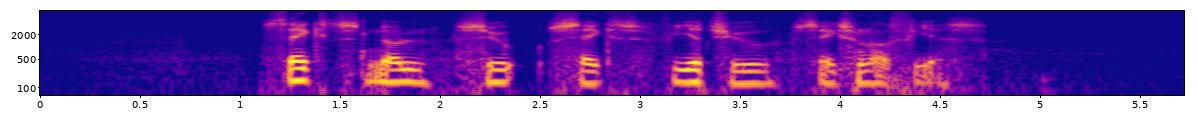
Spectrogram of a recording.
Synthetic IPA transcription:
seɡ̥snɔ̽lsyʊ̰seɡ̥sfiːɐɒt͡sʰyːʊseɡ̥shunɐð̞ˠɒ̽fiɐ̰s

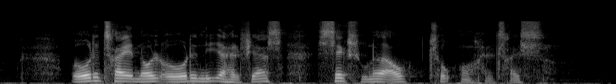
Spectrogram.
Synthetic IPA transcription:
ɔ̽ːɾət͡sʰʁɛ̰ːnɔ̽lɔ̽ːɾənḭːɒ̽ɦælfjæɐsːeɡ̥shunɐð̞ˠɒʊt͡sʰo̝̰ːɒ̽hælt͡sʰʁas

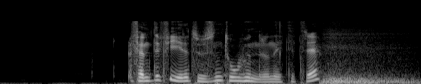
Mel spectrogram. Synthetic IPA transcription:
fɛmt̪̬ɪfiːɾət̪ʰʉːsn̩t̪ʰuːhʉnd̪ɾəoːnɪt̪ʰːɪt̪ʰɾeː

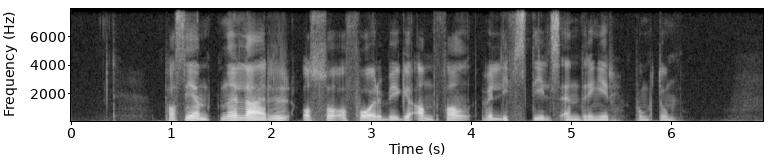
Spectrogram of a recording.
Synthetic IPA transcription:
pʰɑsɪɛnt̪ənəlæːɾəɾɔsɔʔoːfoːɾəbʏɡːə̰ʔɑnfɑlʋeːlɪfst̪iːlsɛ̰nd̪ɾɪŋəɾpʰʊŋkt̪ʊm

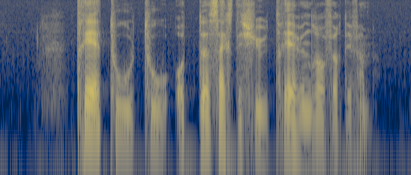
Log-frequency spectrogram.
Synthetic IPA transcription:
t̪ʰʁeːt̪ʰuːt̪ʰuːʔɔt̪əsækst̪ɪʃʉːt̪ʰʁeːhʉnd̪ʁəoːfœʁt̪ɪfɛ̰m

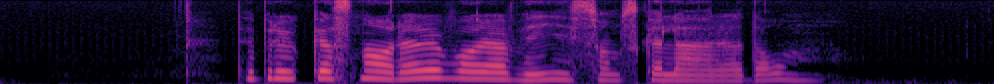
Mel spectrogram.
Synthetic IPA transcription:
d̪̥ɛbɾʉ̟ːkaʂnɑːɾaɾəvɑːɾavɪsɔmskalæːɾad̪ɔm

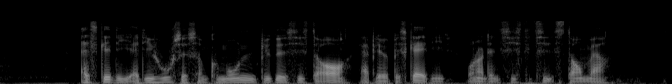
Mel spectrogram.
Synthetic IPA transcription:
ʔæðˠsɡ̥e̝l̰iəæd̥iɦṵːsəsɒ̽mkʰo̝muːnn̩b̥yɡ̥əð̞̩ˠsisd̥əʔɒ̰ːæɐb̥le̝ːð̩ˠb̥e̝sɡ̥ɛ̰ːð̥ˠiðˠɔ̽n̰ɐd̥ensisd̥ə̥t͡sʰið̞̰ˠsd̥ɒʊmʋæɐ̰

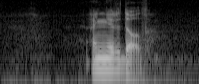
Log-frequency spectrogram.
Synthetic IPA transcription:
æŋəɾd̪ɑ̰ːl

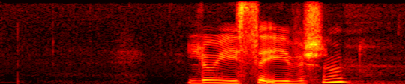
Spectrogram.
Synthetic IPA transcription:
lʉiːsəʔiːʋəʃn̩

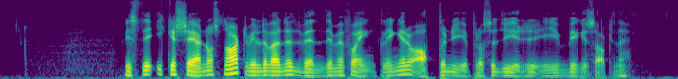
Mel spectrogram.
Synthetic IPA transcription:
ʋɪsd̪eːʔɪkːəʂeːɳuːsnɑːʈʋɪld̪eːʋæːɾənœd̪ʋɛnd̪ɪmeːfɔɛ̰ŋklɪŋəɾoːʔɑ̰t̪əɳyːəpʰɾʊsəd̪yːɾə̰ɾɪːbʏɡəsɑ̰ːkənə

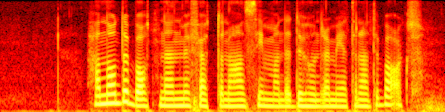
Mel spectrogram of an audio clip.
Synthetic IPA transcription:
hanːɔd̪ːəbɔt̪nənmɛfœt̪ːəɳahansɪmːand̪əd̪ɛɦɵnd̪ɾameːt̪əɳat̪ʰɪlbɑ̰ːks

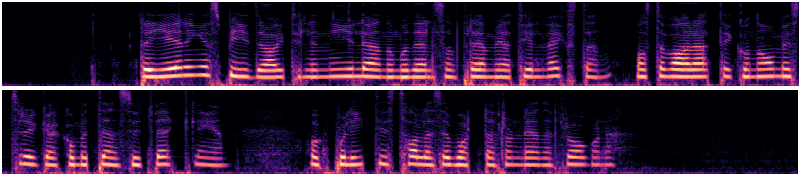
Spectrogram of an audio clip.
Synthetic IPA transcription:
ɾɛjeːɾɪŋənsbiːd̪ɾɑːɡt̪ʰɪlɛnːyːløːnəmʊd̪ɛlːsɔmfɾɛmjaʈʰɪlːvɛkst̪ənmɔst̪əvɑːɾat̪ɛkʊnoːmɪsk̚t̪ʰːɾʏɡːakʰɔmpɛt̪ʰɛnsʉ̟ːt̪vɛklɪŋən | ɔkpʰʊliːt̪ɪskt̪hɔlːasɛjbɔʈːafɾɔnløːnəfɾoːɡʊɳa

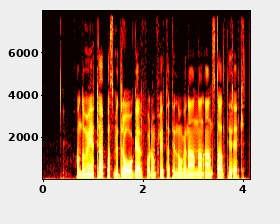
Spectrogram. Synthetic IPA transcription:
ɔmd̪ɔmeːʈʰapːasmed̪ɾoːɡəɾfoːɖɔmflʏt̪ːat̪ʰɪlnoːɡɔnanːanʔanːst̪alt̪̚d̪ɪɾɛkt̪

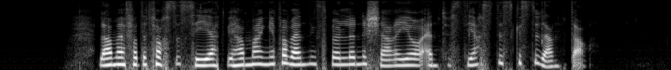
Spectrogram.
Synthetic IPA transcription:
lɑːmæɪfɔʁd̪eːfœʁst̪əsiːɑt̪ʰʋiːhɑːʁmɑŋːəfɔʁʋɛnt̪nɪŋsfʉlənɪʃæʁɪəoːʔɛ̰nt̪ʰʉsɪɑst̪ɪskəst̪ʉd̪ɛnt̪ə̰ʁ

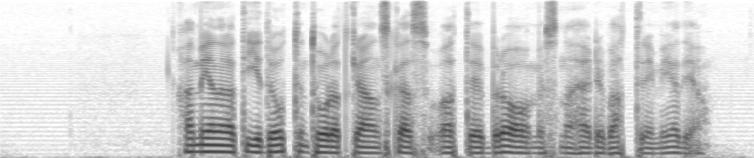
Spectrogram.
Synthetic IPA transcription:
hanmeːnaɾat̪iːd̪ɾɔt̪ʰːənt̪ʰoːɖat̪ɡɾanskasɔ̰at̪̚d̪ɛæɾbɾɑːmɛsɔːnaɦæːɖɛbat̪ʰːəɾɪmeːd̪ɪa̰

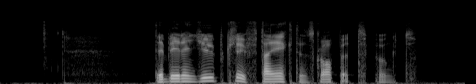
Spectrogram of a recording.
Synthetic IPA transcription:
d̪̥ɛblɪɾɛnjʉ̟ːpkʰlʏft̪aɪɛkt̪ʰənskɑːpə̰t̪pʰɵŋkt̪

